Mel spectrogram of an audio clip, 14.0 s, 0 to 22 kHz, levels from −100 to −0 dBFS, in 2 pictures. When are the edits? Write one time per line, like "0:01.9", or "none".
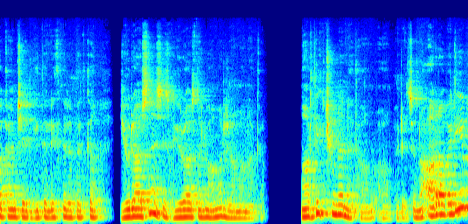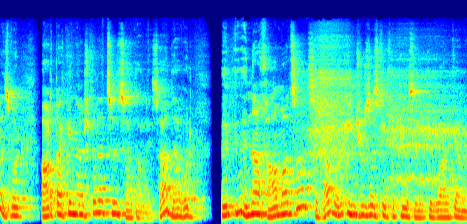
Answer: none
